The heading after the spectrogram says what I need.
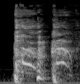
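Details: Lingering cough in an adult who is feeling better after an illness: two quick, harsh, somewhat phlegmy coughs.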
